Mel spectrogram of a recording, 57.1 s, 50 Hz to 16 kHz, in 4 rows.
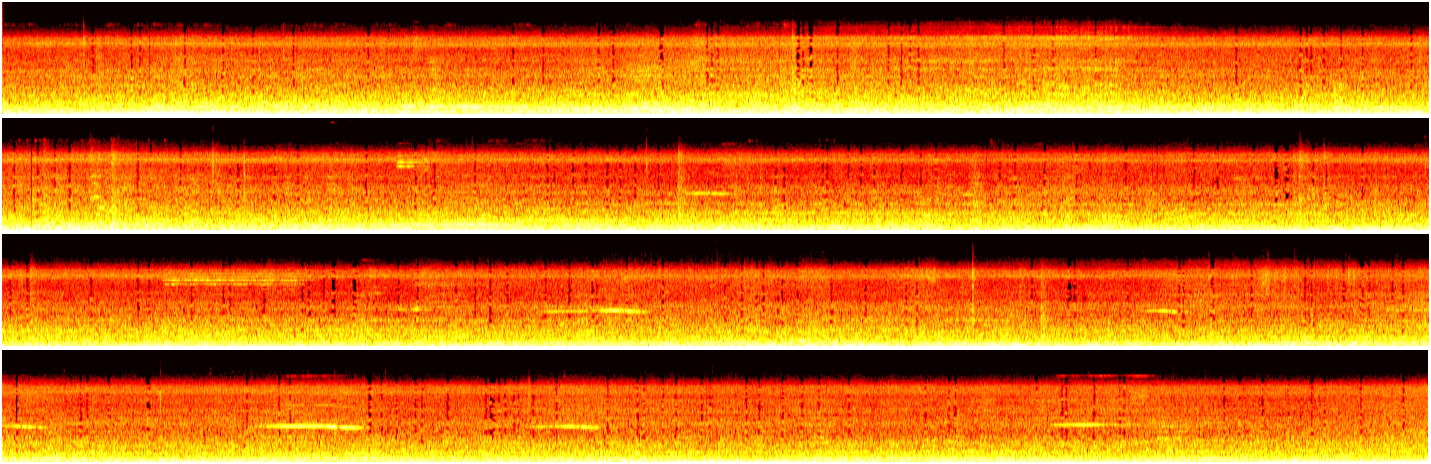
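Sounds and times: bus diesel engine: 0.0s - 57.0s
road rumble: 0.0s - 57.0s
short high squeaks: 53.4s - 54.4s.

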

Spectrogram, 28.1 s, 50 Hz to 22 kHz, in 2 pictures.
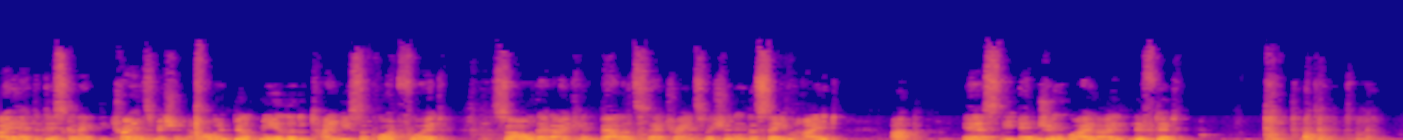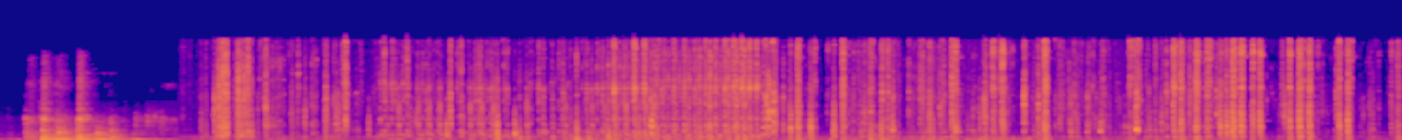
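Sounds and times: hand tools clicking and clattering: 15.8s - 28.0s.

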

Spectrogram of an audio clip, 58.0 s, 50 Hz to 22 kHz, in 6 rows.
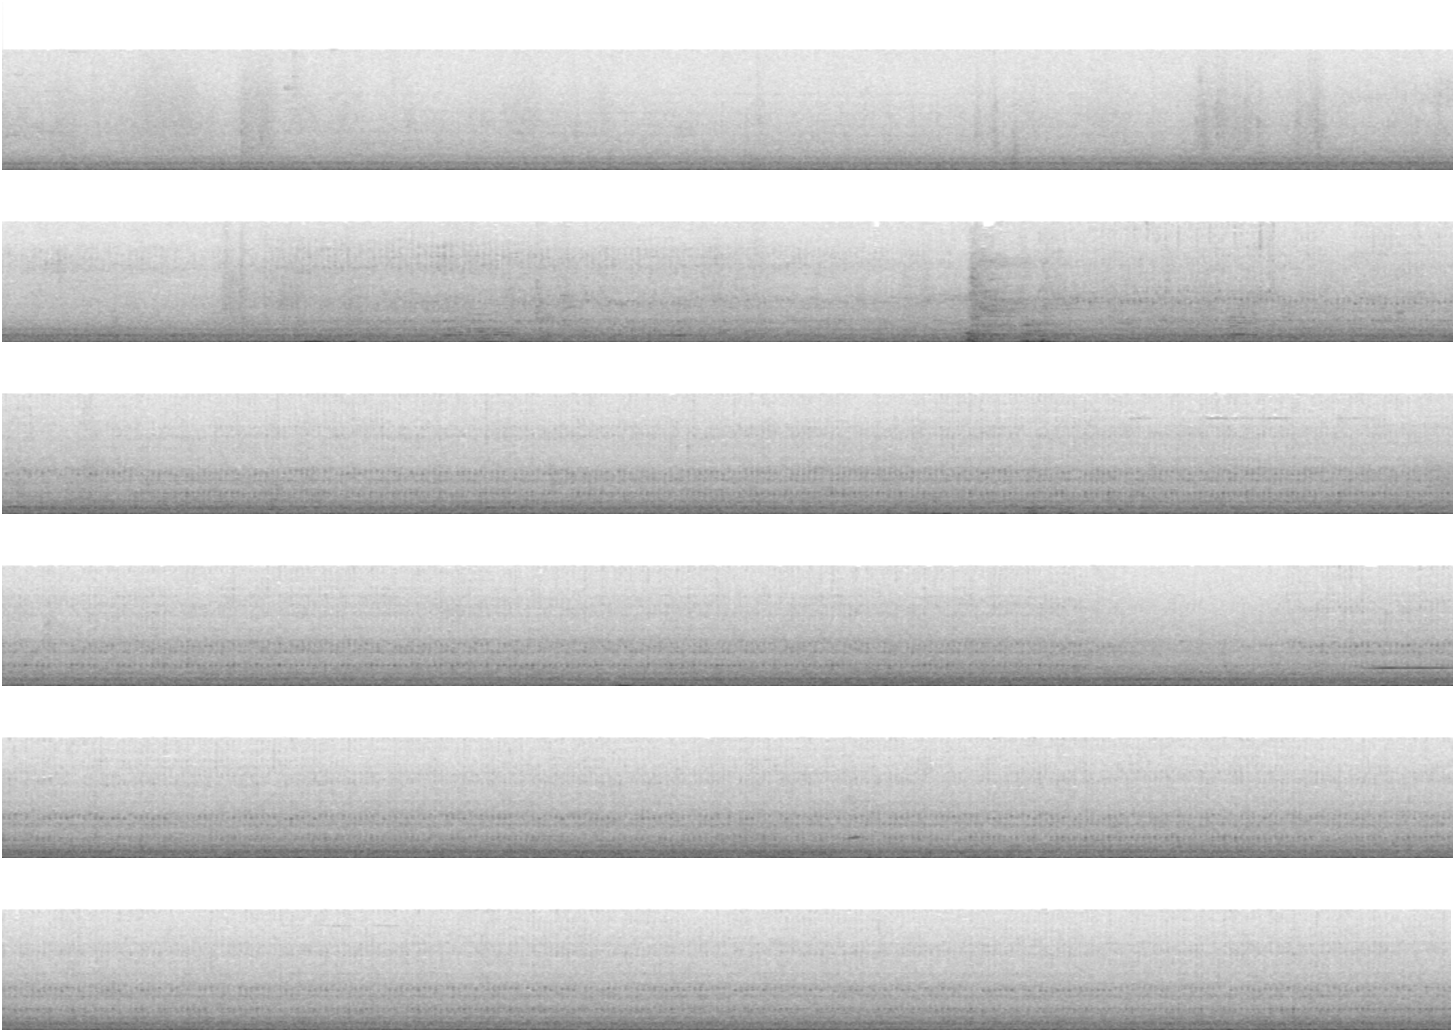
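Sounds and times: tram rumbling on rails: 0.0s - 58.0s.

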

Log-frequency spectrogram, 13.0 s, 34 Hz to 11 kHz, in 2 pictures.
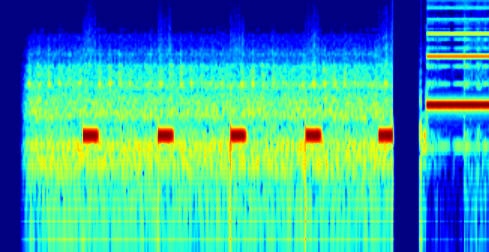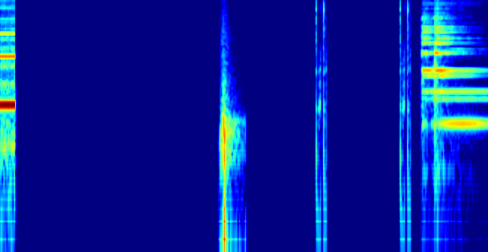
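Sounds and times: projector whirring and clattering: 0.4s - 5.0s
short loud beeps: 5.1s - 6.8s.

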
